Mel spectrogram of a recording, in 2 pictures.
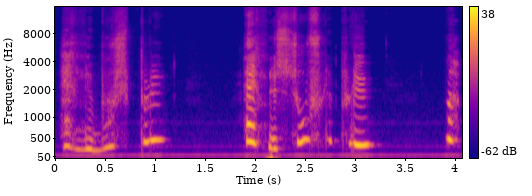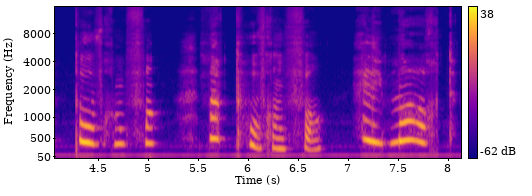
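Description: A woman's voice: extremely slow, long pauses, dark tone, dry recording, studio quality, heavily acted. A woman voicing a grief-stricken servant who stammers and cries out over a dead girl in a storybook reading. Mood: sobbing, stricken. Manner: stammering, low-voiced then crying out.

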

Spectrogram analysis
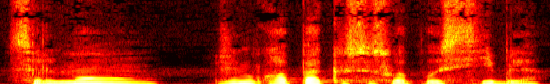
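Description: A woman voicing a loving, anxious older mother who speaks softly and with sighs. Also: on the low side, flat delivery, normal speed, no room sound, natural voice. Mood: tender.

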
